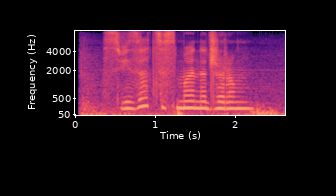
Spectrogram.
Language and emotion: Russian, neutral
